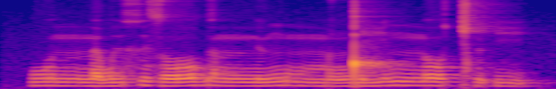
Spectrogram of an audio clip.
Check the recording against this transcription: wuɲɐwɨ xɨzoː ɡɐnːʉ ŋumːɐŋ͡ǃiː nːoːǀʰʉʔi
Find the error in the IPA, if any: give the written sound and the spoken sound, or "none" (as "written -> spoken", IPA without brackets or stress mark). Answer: ɲ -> nː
